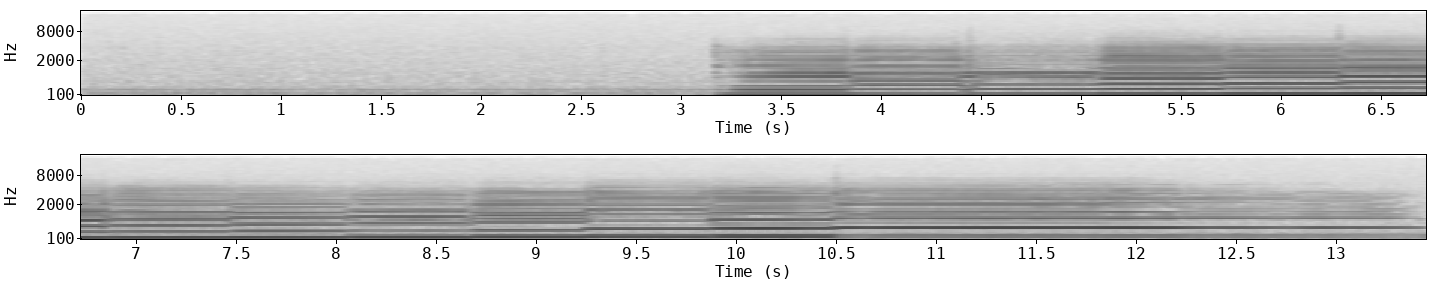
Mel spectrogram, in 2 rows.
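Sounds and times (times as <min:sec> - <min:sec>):
clarinet playing A sharp note: 0:03.2 - 0:13.4.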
